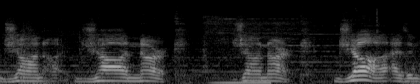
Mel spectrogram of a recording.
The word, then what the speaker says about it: Jaune Arc: is actually John Ark what Jean Ark is pronounced jaune jaune arc jaune arc JA as in je aw and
